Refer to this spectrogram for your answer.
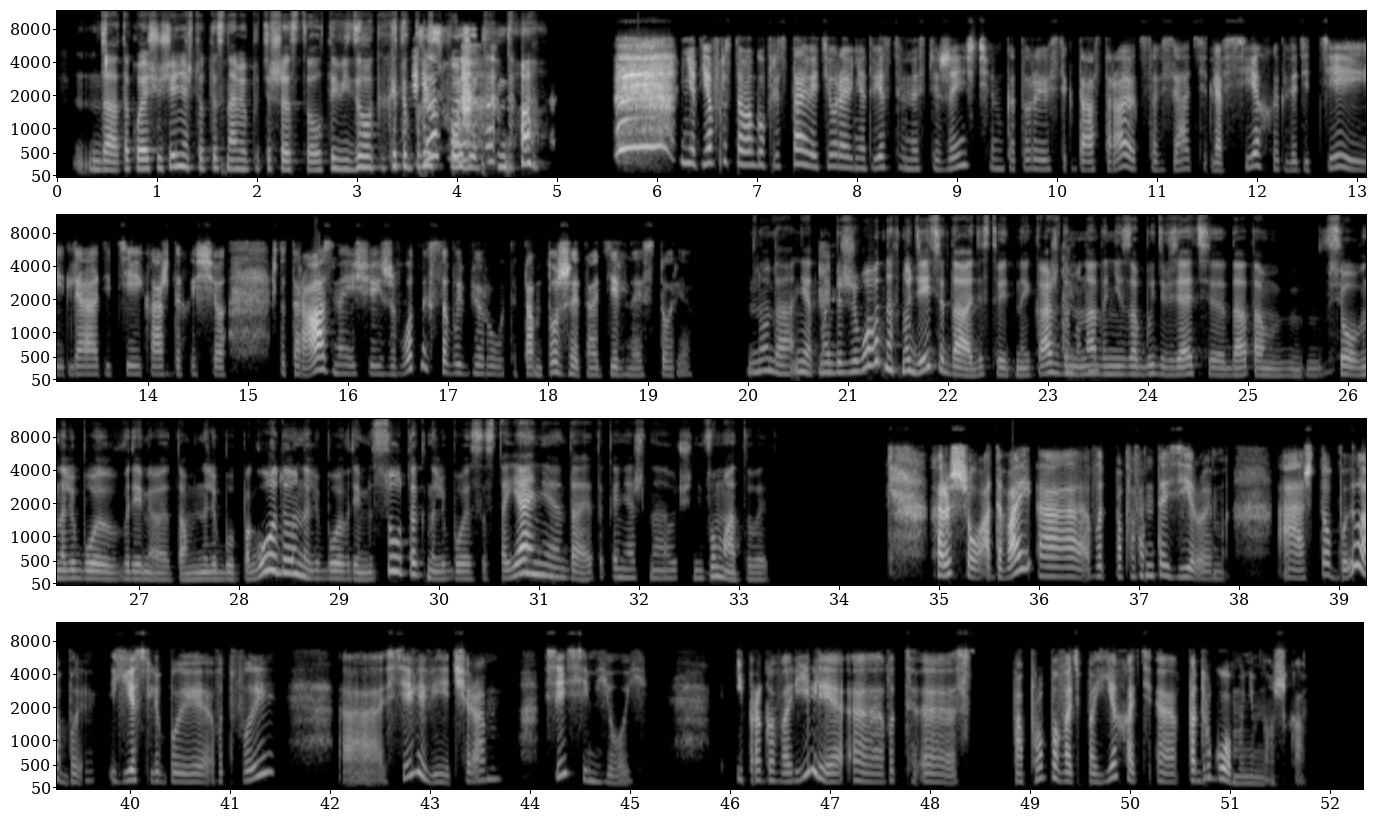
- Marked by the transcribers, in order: joyful: "Серьезно?"; laughing while speaking: "как это происходит, да"; laugh; other background noise
- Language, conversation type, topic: Russian, advice, Как мне меньше уставать и нервничать в поездках?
